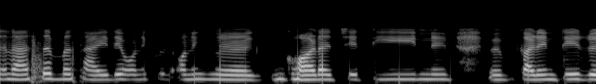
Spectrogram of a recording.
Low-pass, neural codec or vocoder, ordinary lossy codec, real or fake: 5.4 kHz; none; none; real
